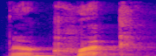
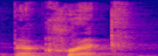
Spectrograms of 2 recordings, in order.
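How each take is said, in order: First: It is said in a Pennsylvania regional accent. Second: The same.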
